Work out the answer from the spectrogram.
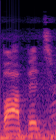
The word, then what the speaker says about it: boppets: I'm not sure why they call it boppets. Rhymes with poppets.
